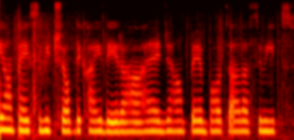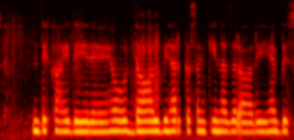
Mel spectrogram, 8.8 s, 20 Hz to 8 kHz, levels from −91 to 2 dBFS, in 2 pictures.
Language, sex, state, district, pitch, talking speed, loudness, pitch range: Hindi, female, Andhra Pradesh, Chittoor, 215 Hz, 195 wpm, -33 LUFS, 210-220 Hz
